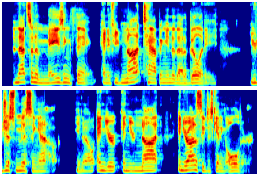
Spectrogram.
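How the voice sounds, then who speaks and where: A man with an American accent speaks at a fairly quick pace in an unremarkable speaking voice. His pitch is fairly high, his intonation fairly even, and the background is quiet. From Massachusetts, Boston area. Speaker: podcast host and former Navy SEAL, mental fitness speaker. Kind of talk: interview conversation. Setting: video call.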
